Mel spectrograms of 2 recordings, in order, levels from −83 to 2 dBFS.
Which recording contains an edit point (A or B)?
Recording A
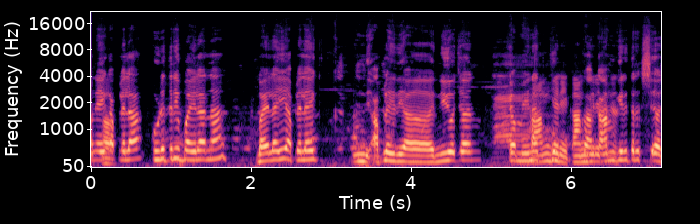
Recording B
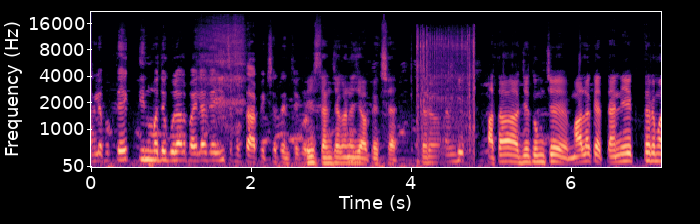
B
